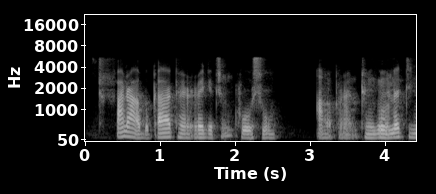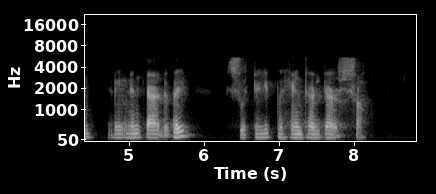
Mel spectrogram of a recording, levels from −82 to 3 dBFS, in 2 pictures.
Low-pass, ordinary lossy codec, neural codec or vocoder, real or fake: 5.4 kHz; none; autoencoder, 22.05 kHz, a latent of 192 numbers a frame, VITS, trained on one speaker; fake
